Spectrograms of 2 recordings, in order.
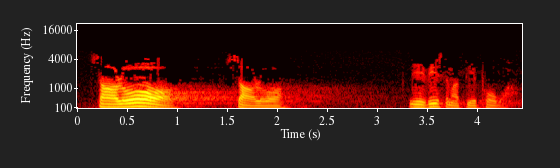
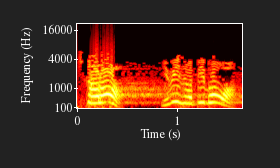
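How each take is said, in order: First: Loving, grieving. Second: Loud, furious higher accusation; the wrong way, an angry, loud, high rebuke. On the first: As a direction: plead gently like a grieving father. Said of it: "充满着怜悯，充满着爱，充满着痛惜". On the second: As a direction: shout it as an enraged accuser. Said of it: "充满着愤怒". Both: Shown as a demonstration.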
